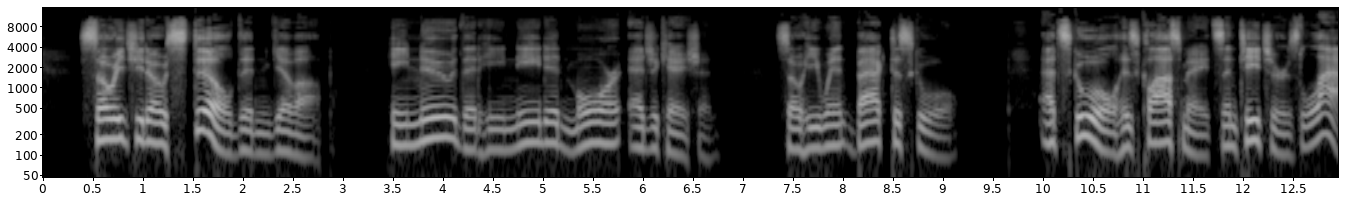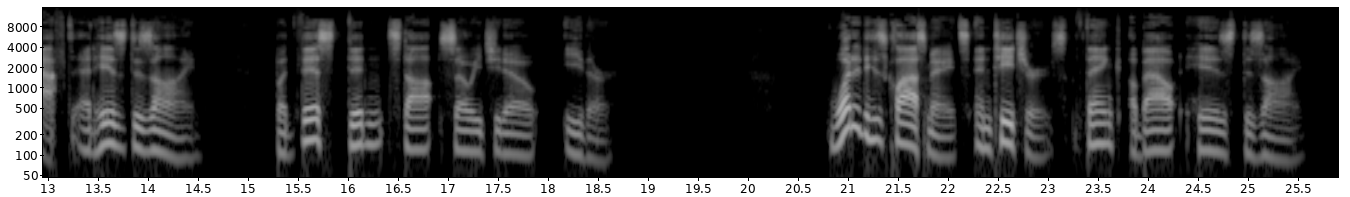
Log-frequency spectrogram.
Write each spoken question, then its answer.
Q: What did his classmates and teachers think about his design?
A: They laughed at his design.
